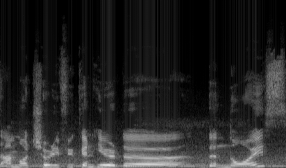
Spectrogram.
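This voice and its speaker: A woman with a Slovenian accent talks at a moderate pace. Her pitch is fairly high. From Slovenia, Ljubljana. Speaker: tour guide. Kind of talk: live guided walk. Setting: outdoors, walking in city at dusk. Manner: casual, hesitant with fillers.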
